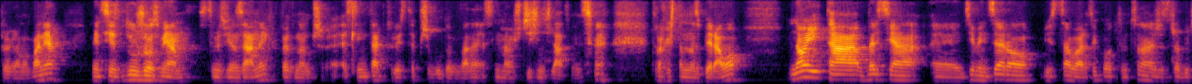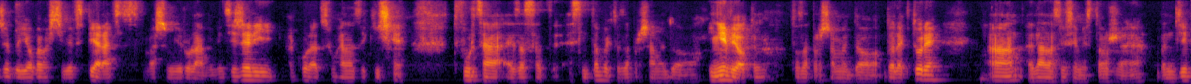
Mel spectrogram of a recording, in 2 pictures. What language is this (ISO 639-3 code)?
pol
